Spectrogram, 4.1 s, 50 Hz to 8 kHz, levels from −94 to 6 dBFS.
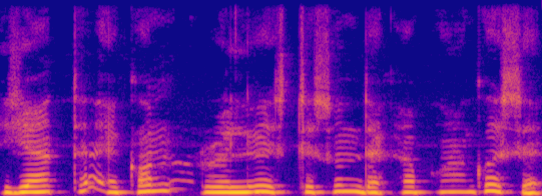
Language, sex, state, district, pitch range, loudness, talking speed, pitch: Assamese, male, Assam, Sonitpur, 220-240 Hz, -16 LUFS, 105 wpm, 225 Hz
